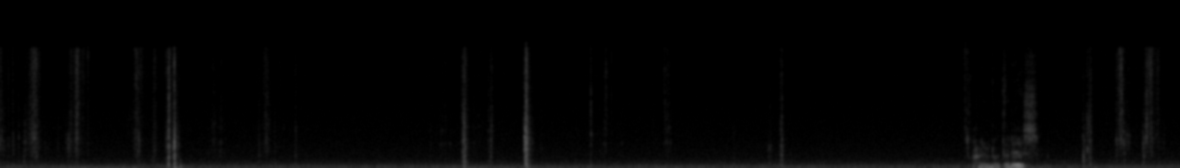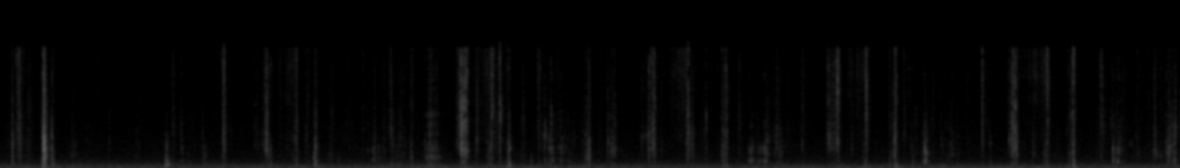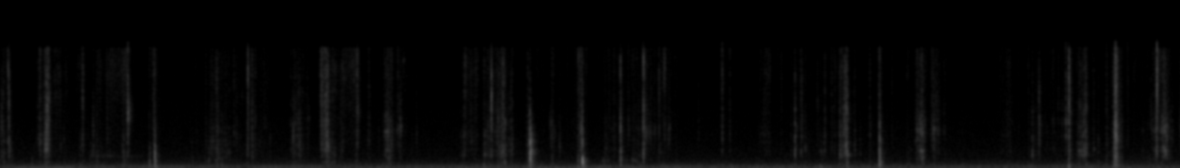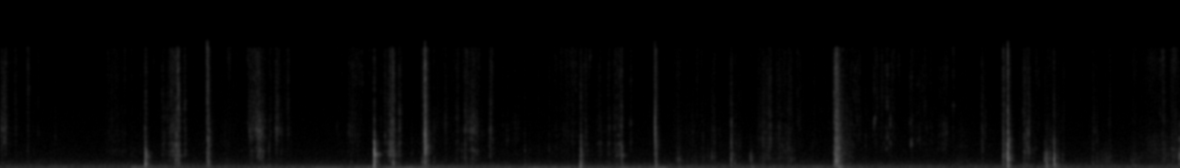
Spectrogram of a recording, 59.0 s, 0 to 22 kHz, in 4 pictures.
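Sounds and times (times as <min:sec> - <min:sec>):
trading cards flipped and stacked: 0:00.2 - 0:02.4, 0:05.6 - 0:06.8, 0:13.5 - 0:15.5, 0:46.0 - 0:47.8, 0:48.9 - 0:50.4, 0:51.4 - 0:55.5, 0:56.8 - 0:57.6.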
